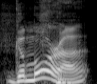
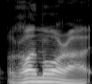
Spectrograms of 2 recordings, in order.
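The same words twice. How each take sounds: First: The word begins with a hard g sound. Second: The word begins with a guttural, not a g. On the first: The speaker calls it wrong. "Just like Gomorrah is actually" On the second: The speaker calls it right. "It is an I and it's not a G"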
